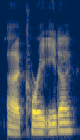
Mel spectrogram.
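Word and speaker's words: Kore-eda: Yeah, that was my first Corey Ida, I think is how you say his.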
